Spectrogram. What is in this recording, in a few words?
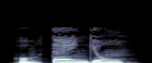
gone, Cayuga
